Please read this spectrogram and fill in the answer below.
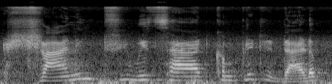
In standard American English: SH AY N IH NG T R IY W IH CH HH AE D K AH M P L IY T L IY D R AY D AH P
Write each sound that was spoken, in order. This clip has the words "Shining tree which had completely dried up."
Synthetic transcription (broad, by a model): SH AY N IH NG T R IY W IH S HH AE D K AH M P L IY T L IY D AY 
